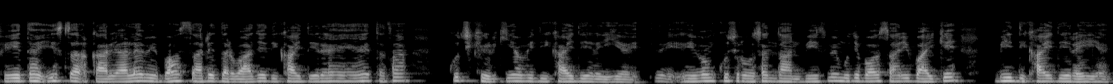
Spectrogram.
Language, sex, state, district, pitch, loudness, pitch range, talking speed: Hindi, male, Bihar, Begusarai, 145 Hz, -25 LUFS, 135-155 Hz, 175 wpm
